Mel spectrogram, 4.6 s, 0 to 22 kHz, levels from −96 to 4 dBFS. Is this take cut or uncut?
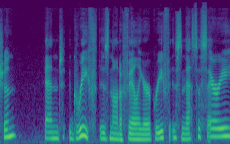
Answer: uncut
